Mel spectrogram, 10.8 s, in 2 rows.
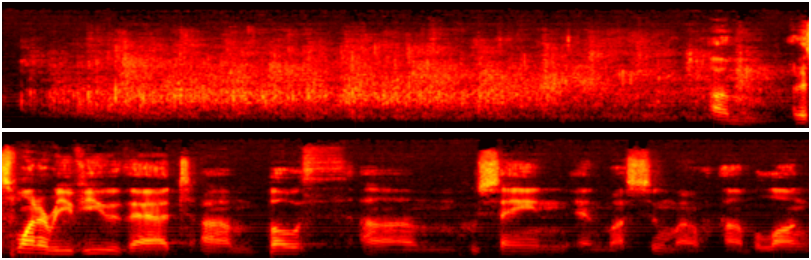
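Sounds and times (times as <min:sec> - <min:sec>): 
audience applause: 0:00.0 - 0:05.3
speech: 0:04.7 - 0:10.7.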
